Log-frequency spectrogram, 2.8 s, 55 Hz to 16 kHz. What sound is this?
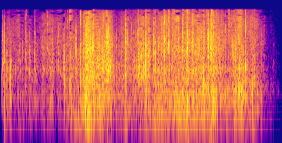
HOUSE PAPER Newspaper Open 01
Paper accent - newspaper opening 1.
movement, open, paper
